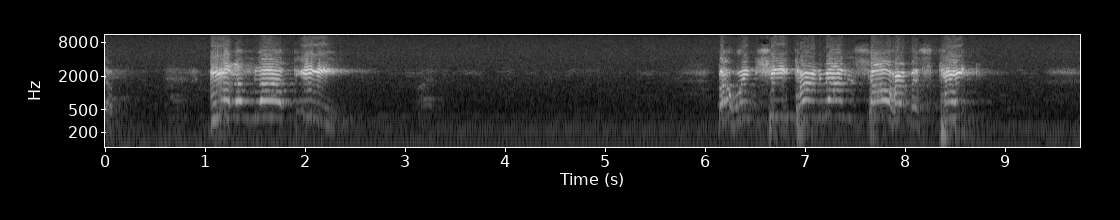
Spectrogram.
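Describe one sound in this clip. A man speaks calmly and clearly through a microphone, in short bursts with pauses.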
